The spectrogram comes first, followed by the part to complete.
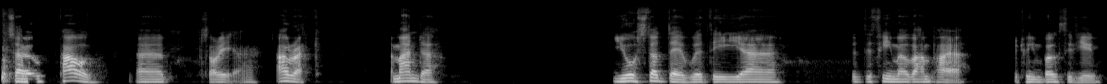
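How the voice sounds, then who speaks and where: A man's voice: medium pitch, fairly even intonation, slow, long pauses, a bit bright. A man narrating a tabletop role-playing game as game master, hesitant and full of fillers.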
